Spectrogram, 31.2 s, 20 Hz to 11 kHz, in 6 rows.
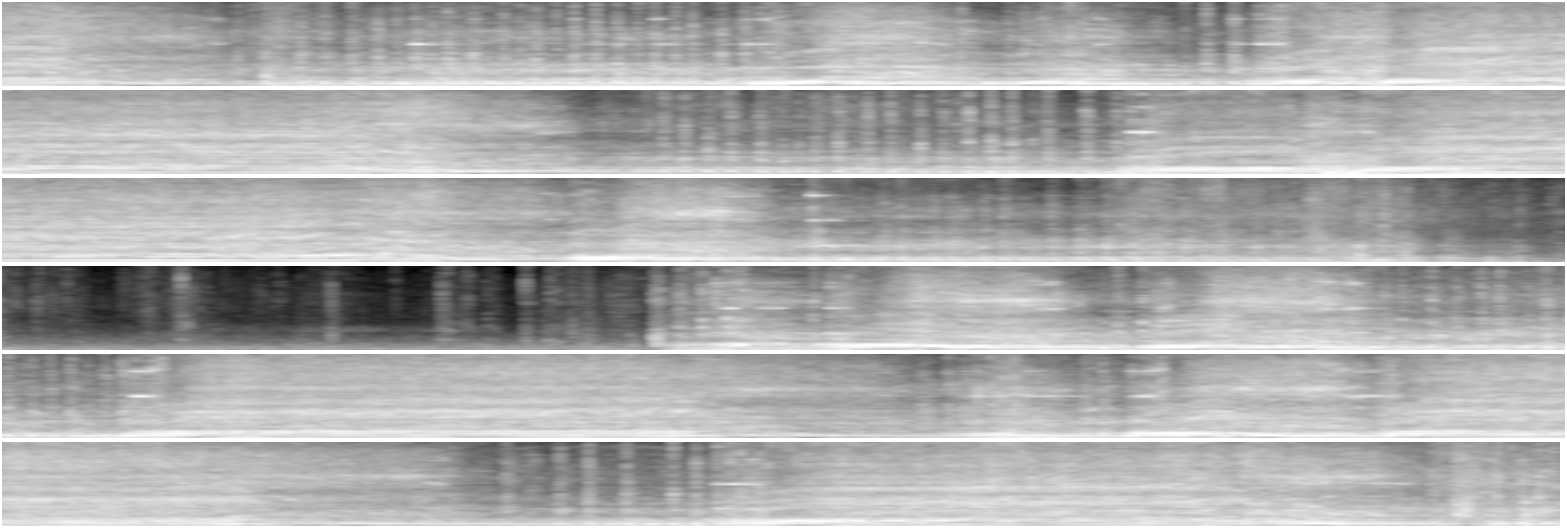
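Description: Holzfforma G111 top-handle two-stroke chainsaw revving and cutting through maple limbs overhead in repeated bursts, the engine pitch rising and falling with each cut. About halfway through it goes much quieter for a couple of seconds, then picks up again.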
